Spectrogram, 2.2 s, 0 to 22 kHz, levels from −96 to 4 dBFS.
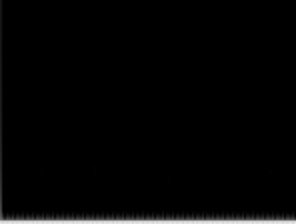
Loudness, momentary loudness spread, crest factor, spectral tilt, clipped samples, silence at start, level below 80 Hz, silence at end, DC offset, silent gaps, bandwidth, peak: -9 LUFS; 0 LU; 6 dB; -19.5 dB/octave; under 0.1%; 0 s; -76 dBFS; 0 s; under 0.1%; none; 0.3 kHz; -2 dBFS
